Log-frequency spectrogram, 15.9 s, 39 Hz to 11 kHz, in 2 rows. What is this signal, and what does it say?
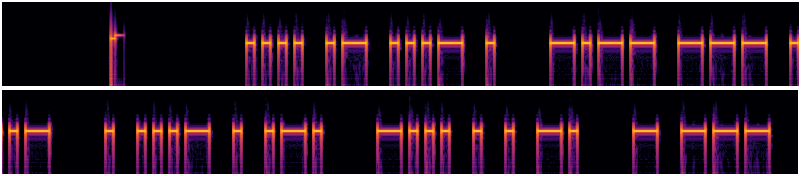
Morse code, heard as a keyed tone, about 15 wpm, 700 Hz. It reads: HAVE YOU EVER BEEN TO
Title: Sentences from Top 1000 Words - Review Part 1 - 15wpm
